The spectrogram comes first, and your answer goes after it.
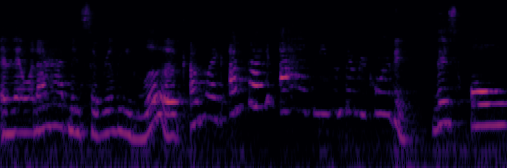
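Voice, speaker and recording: A woman speaks at a moderate pace with very wide pitch swings while noticeable background noise runs underneath. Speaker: beauty YouTuber. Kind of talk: product unboxing vlog.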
